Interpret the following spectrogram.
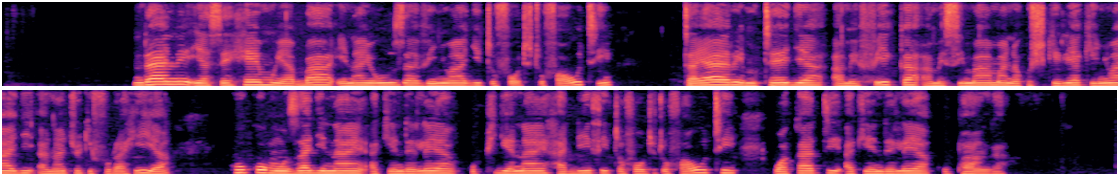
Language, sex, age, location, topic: Swahili, female, 36-49, Dar es Salaam, finance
